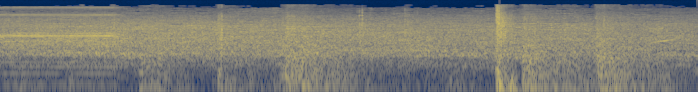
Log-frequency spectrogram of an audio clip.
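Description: A loud crowd roars steadily in a large arena.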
